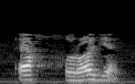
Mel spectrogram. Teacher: هو الذي أخرج. The خ، you're going to hold the sound أخ and raise the back of the tongue, أخرج، and push the raw.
